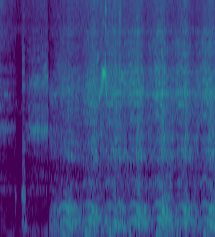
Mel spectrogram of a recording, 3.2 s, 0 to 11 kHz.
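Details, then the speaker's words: 2002 Audi A4, 188,601 miles, dead battery just partly charged, coolant bone-dry, little fuel: sluggish, uneven cranking at about three turns a second with no firing; battery suspected to need more charge. "you can hear it trying to turn over but the battery needs to charge more so we're gonna let it charge"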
